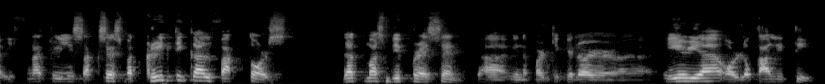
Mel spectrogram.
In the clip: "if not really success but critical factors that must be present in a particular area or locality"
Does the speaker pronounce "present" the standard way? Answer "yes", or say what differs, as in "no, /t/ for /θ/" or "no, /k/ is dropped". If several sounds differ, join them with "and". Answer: no, /s/ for /z/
